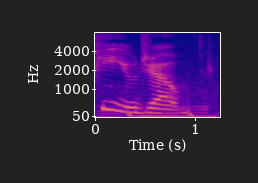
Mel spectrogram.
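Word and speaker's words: Peugeot: It's pronounced like Pidgeot, the Pokemon.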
